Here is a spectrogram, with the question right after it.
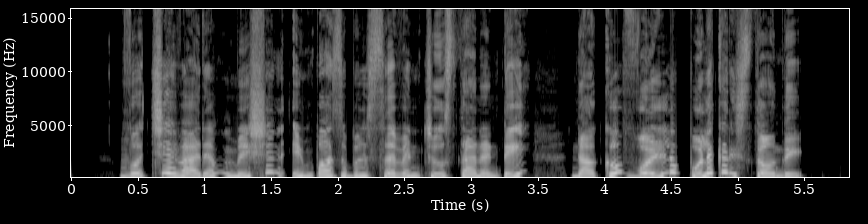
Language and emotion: Telugu, happy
